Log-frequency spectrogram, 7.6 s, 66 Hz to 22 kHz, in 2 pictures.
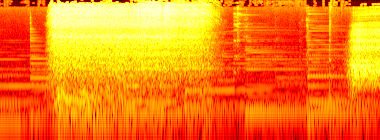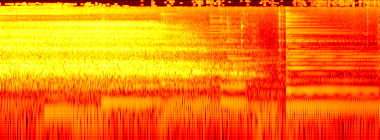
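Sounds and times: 
deep forceful breathing in imitation of a dragon: 0:00.5 - 0:02.2, 0:03.4 - 0:06.6
steady sustained tones: 0:03.5 - 0:06.5.

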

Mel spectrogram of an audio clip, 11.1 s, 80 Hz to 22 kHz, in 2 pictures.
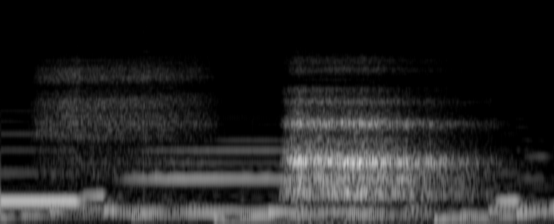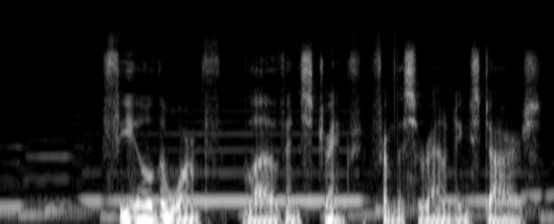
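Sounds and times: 
soft sustained music: 0:00.0 - 0:11.0
deep belly breath in and out during a guided relaxation: 0:00.1 - 0:05.8
speech: 0:06.7 - 0:11.0.

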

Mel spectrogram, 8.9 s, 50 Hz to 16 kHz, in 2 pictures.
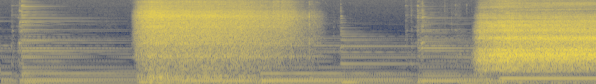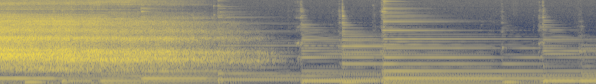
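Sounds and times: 
deep slow breath in and out: 0:01.0 - 0:02.4, 0:03.6 - 0:06.7.

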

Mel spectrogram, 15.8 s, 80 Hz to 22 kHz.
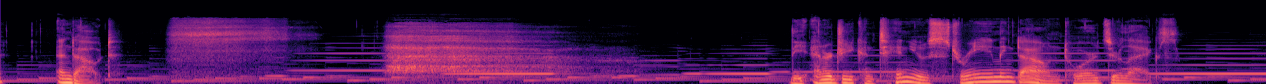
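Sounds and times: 
soft steady music: 0:00.0 - 0:15.8
speech: 0:00.7 - 0:01.4, 0:09.9 - 0:14.8
forceful exhale through mouth: 0:02.1 - 0:03.7, 0:04.8 - 0:08.0
deep inhale through nose: 0:02.1 - 0:03.9, 0:04.8 - 0:08.2.

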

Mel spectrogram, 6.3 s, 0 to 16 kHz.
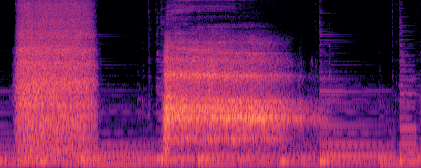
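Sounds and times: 
deep dragon breath in and out: 0:00.0 - 0:01.5, 0:02.4 - 0:05.4
steady low tones: 0:02.4 - 0:05.3.

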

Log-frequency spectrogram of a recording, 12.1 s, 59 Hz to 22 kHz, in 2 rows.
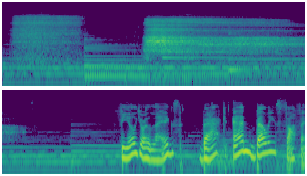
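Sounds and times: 
deep breath in and out during a relaxation exercise: 0:00.0 - 0:01.8, 0:02.8 - 0:06.6
faint steady tonal background: 0:00.0 - 0:12.1
speech: 0:08.4 - 0:12.1.

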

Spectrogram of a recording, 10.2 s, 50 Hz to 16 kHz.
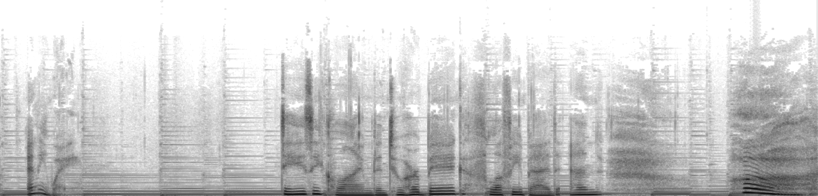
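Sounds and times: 
speech: 0:00.6 - 0:01.1, 0:03.6 - 0:08.0, 0:09.3 - 0:10.1
voice imitating a yawn: 0:09.2 - 0:10.2.

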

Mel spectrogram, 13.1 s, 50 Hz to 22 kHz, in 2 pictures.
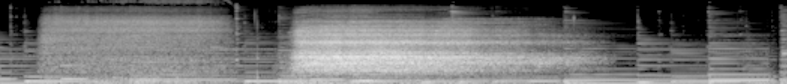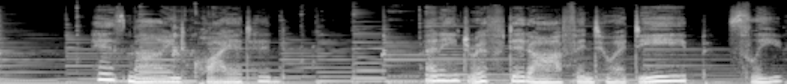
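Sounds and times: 
deep breath in and out: 0:00.3 - 0:05.1
speech: 0:07.4 - 0:09.0, 0:10.1 - 0:13.1.

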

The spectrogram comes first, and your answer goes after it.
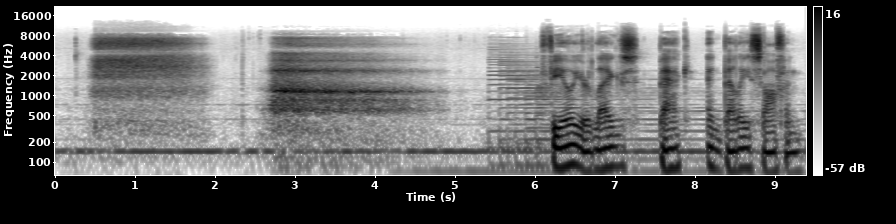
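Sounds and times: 
deep inhale through nose: 0:00.4 - 0:02.0, 0:02.6 - 0:05.0
forceful exhale out through mouth: 0:00.4 - 0:02.0, 0:02.6 - 0:05.0
speech: 0:06.2 - 0:09.3.

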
